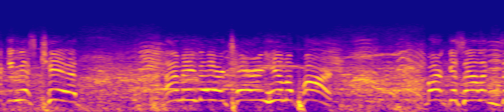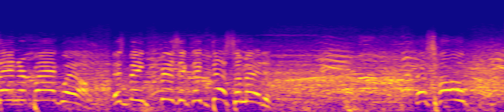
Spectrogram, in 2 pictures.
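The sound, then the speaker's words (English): At a wrestling event, loud, repeated heavy slams and thuds land in quick succession as wrestlers hammer an opponent on the mat, amid a roaring, shouting crowd that shakes the whole place, with voices yelling over the impacts throughout. “They're hammering this kid, breaking him apart.”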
